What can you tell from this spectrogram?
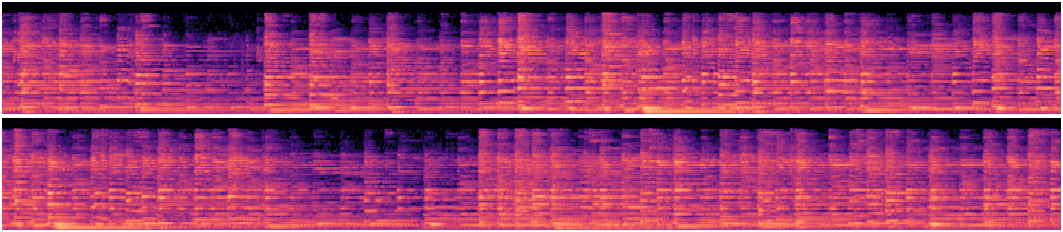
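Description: A Portuguese guitar and a classical guitar playing an instrumental piece together: a quick plucked melody over deeper bass notes on the classical guitar.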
